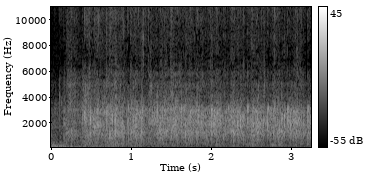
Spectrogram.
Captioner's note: clapping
